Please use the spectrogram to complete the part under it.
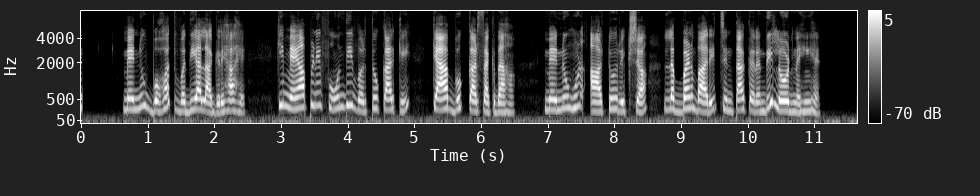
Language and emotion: Punjabi, happy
